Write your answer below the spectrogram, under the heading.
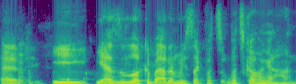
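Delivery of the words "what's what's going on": hushed stage whisper. Voicing a guard who asks what is going on as players pass: half-whispering. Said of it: "he whispers to you as you pass by".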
